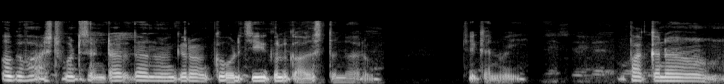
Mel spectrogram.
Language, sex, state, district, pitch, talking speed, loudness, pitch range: Telugu, male, Andhra Pradesh, Guntur, 175 Hz, 110 wpm, -16 LUFS, 165-240 Hz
